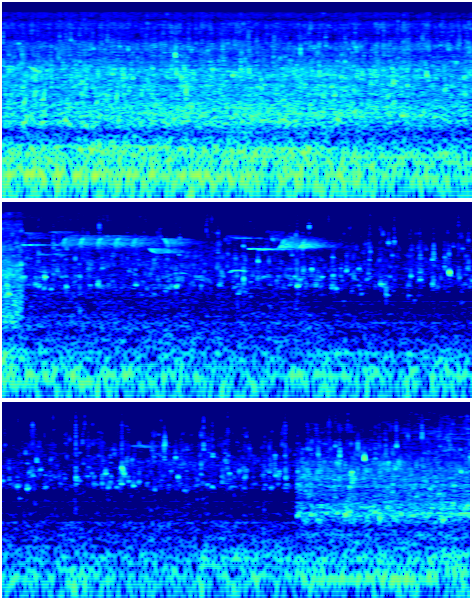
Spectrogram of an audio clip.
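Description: Shallow forest brook trickling and splashing over stones. About five seconds in the water sound drops away to a quieter stretch with a few short high chirps, and the trickling returns near the end.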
